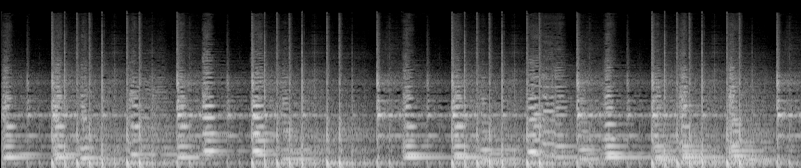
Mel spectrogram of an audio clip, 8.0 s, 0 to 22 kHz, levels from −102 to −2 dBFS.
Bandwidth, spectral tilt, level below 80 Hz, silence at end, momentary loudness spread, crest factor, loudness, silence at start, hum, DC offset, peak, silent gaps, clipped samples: 14.5 kHz; -7 dB/octave; -38 dBFS; 0 s; 6 LU; 18 dB; -24 LUFS; 0 s; none; under 0.1%; -4 dBFS; none; under 0.1%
